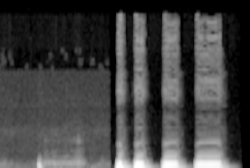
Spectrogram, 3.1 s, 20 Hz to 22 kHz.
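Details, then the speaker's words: Mid-1930s trumpet horn removed from a Model A, each horn tested individually on 6 volts after relay contacts were sanded: four short, strong brassy blasts, each starting and stopping cleanly. The horn works normally. "i'll apply six volts to each of them hold on wow works perfect okay that's one let's try the other one"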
